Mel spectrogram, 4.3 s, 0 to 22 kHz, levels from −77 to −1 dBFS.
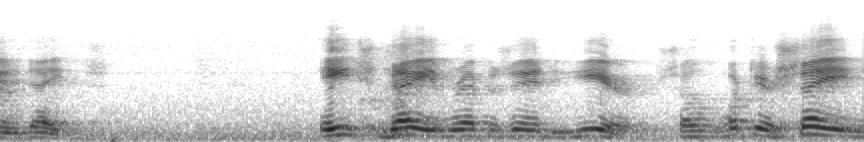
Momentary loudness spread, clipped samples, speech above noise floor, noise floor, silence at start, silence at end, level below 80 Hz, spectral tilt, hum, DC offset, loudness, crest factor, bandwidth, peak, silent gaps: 24 LU; under 0.1%; 20 dB; -42 dBFS; 0 s; 0 s; -52 dBFS; -4.5 dB/octave; none; under 0.1%; -22 LUFS; 20 dB; 10.5 kHz; -4 dBFS; none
